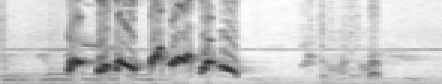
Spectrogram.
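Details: Red-whiskered bulbul morning training song, meant to spur other birds into singing: one crisp phrase of about six loud, slurred, whistled notes, followed by a few faint softer chirps.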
